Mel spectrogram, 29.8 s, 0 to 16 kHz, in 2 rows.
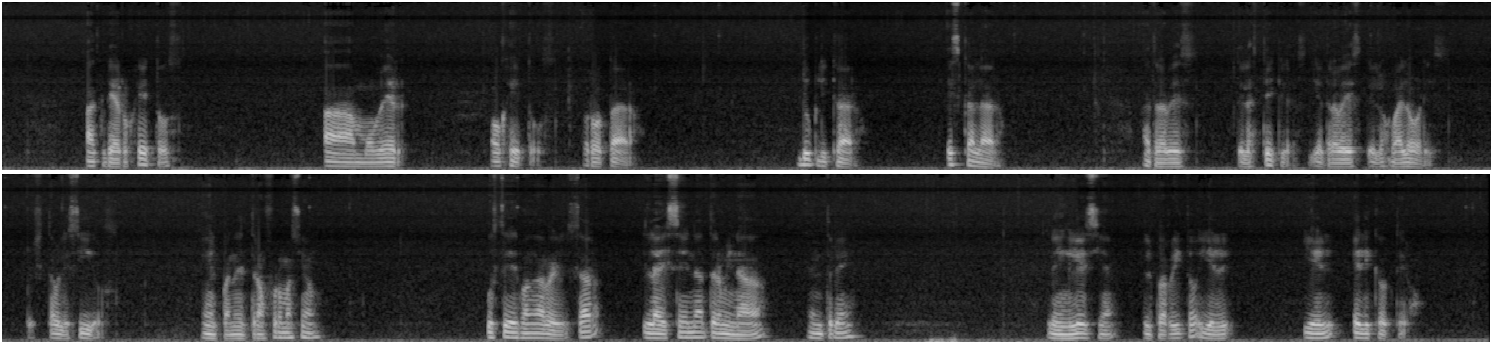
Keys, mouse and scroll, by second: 0.0 Escape, 0.6 middle click, 1.0 right click, 5.3-6.9 middle drag, 7.8 middle click, 8.6 middle click, 9.8 middle click, 10.8-13.8 middle drag, 13.8-17.1 drag, 18.1-19.8 drag, 20.1 click, 20.4 middle click.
